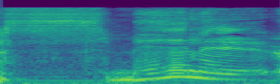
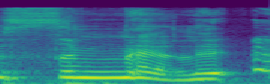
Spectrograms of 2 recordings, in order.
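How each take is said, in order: First: Slow, low mock announcer "smell it"; radio announcer voice. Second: "smell it" broken up by laughter; can't keep the ad voice straight for laughing. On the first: Pitching a scratch and sniff commercial, slow mock announcer. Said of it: "I sound like a radio announcer". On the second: Pretend. Giggling at her own sniffing commercial, laughing through it. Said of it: "scratch and sniff commercials".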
